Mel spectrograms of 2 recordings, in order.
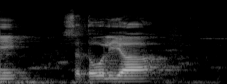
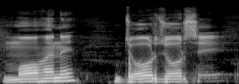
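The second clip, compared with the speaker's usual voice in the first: loud, drawn-out prompt of Mohan जोर जोर से; slow loud prompt; 2 semitones lower, 11 dB louder, much slower than usual. Shown as a demonstration. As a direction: stretch the words to prompt the pupil. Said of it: "teacher prompts the sentence". (ज़ोर से खींचकर बोलना)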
